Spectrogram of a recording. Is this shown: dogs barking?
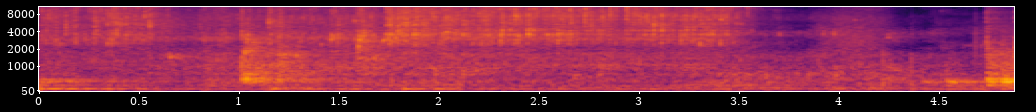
no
